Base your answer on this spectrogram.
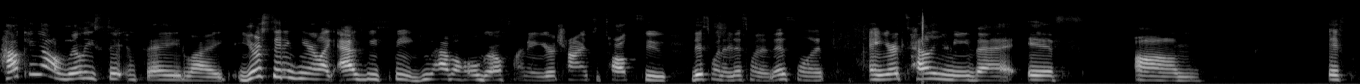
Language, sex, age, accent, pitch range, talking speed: English, female, 30-49, American, 180-235 Hz, 185 wpm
